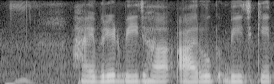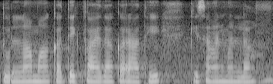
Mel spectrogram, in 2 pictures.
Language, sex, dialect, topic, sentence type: Chhattisgarhi, female, Central, agriculture, question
